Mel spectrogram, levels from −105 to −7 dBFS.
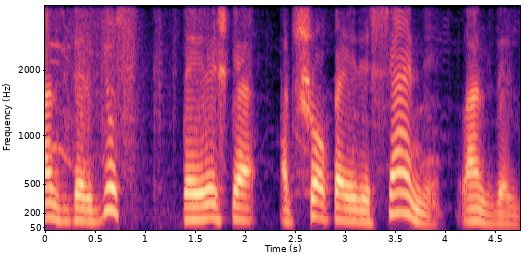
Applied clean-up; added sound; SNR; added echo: neural mask model RNNoise.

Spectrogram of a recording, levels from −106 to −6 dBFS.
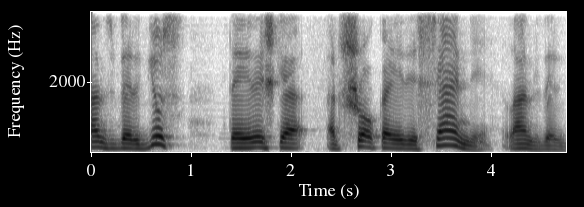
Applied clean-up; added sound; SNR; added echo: none; none; none; none.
